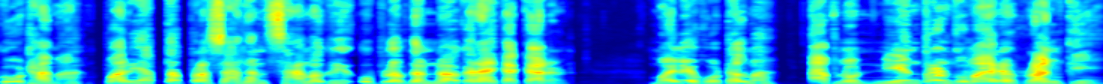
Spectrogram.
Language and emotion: Nepali, angry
